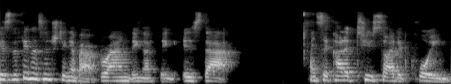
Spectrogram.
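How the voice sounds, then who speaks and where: A woman speaks in a somewhat breathy voice. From England. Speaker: career coach. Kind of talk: podcast interview.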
